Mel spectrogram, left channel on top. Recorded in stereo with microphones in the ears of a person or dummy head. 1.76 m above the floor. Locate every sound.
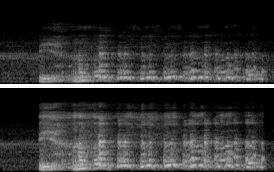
0.4 s laughter: 65° right (ahead or behind), 0.8 m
